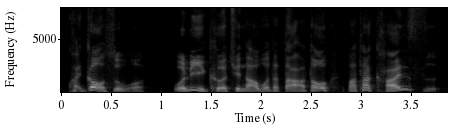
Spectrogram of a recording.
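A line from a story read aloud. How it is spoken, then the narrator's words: Giant roaring. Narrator (Chinese): 巨人吼道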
